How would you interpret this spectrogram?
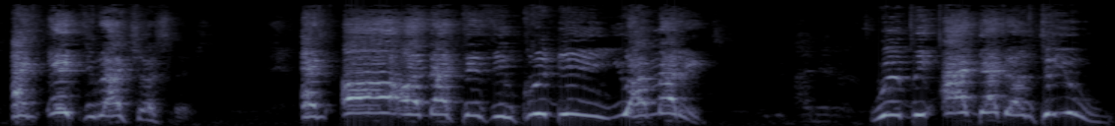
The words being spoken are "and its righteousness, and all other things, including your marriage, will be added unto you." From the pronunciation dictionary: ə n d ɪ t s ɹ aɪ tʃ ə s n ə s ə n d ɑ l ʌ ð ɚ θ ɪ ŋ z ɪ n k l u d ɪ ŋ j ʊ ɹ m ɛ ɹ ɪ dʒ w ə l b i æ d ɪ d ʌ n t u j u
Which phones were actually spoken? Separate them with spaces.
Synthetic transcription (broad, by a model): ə n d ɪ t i ɹ aɪ tʃ ə s n ə s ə n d ɑ l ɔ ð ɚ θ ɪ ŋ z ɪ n k l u d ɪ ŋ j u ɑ m ɛ ɹ ɪ dʒ w ə l b i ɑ d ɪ d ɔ n t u j u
